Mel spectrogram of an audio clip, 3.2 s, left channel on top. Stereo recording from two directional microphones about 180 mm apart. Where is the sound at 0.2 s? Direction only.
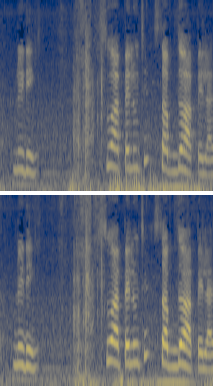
15° right (ahead or behind).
